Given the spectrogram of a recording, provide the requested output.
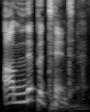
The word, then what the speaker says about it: omnipotent: And I started saying the word like Eminem was saying it, not knowing that it's omnipotent. And all these people were texting in and they're like, you're an idiot. That's not how you pronounce it. Get this moron off the air. And I'm like, what? What do you mean? What are you guys talking about? Turns out they were right. I mispronounced it.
